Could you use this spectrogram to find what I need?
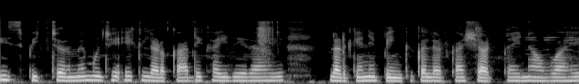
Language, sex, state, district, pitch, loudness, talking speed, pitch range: Hindi, female, Uttar Pradesh, Budaun, 170 Hz, -17 LUFS, 195 wpm, 165-180 Hz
